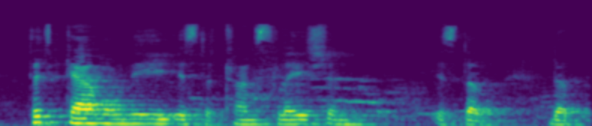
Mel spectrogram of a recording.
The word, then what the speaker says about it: Thích Ca Mâu Ni: Usually we pronounce in Vietnamese, Thích Ca Mâu Ni. Thích Ca Mâu Ni is the translation, is the pronunciation from the original term Shakyamuni.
